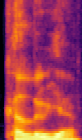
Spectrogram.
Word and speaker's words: Kaluuya: They hated, but yeah, Mattel's Barney film starring Daniel, who's, I can't say his last name wrong. I don't want to get yelled. What's that? Kaluuya.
